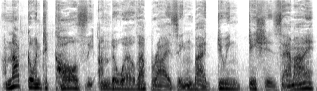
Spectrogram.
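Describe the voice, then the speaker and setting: A man playing a sardonic devil roommate in a romantic audio roleplay, with a husky rasp, drawling and teasing but doting on his sweetheart. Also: low-pitched, expressive, a little slow, heavily acted. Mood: sardonic, taunting. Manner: taunting, drawling, playfully mocking.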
